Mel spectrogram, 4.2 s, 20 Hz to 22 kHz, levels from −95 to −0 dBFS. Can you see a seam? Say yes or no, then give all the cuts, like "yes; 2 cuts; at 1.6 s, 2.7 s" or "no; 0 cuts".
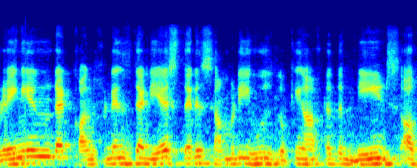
no; 0 cuts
